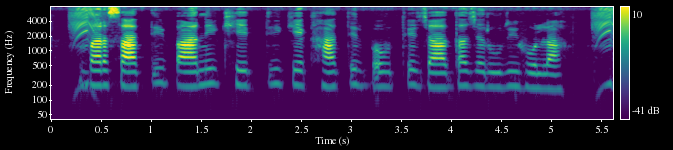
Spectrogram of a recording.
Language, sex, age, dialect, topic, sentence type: Bhojpuri, female, <18, Western, agriculture, statement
